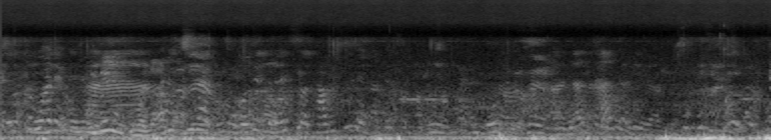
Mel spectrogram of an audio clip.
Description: The noise of a park. There is no code.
